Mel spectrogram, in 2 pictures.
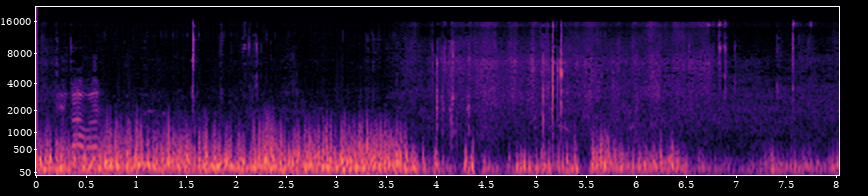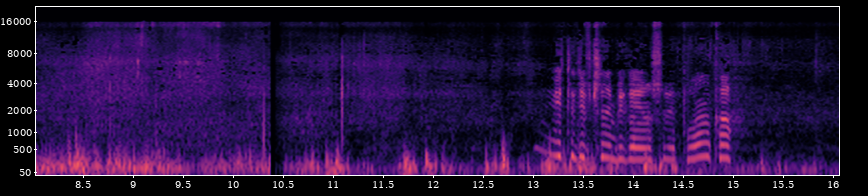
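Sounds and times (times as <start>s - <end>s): low rumble on microphone: 0.0s - 16.0s
grass rustling: 3.1s - 13.2s.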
